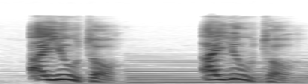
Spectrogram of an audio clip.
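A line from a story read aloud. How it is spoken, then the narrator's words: Shouting. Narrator (Italian): gridò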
